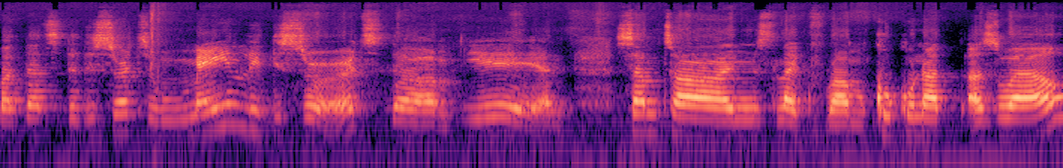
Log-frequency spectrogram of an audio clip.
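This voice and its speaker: Speaking very slowly in a Visayan Filipino accent, a woman with a dark, mellow tone and medium pitch makes big swings in loudness. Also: ordinary pitch variation. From Philippines, Visayas. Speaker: radio interview guest. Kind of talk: radio interview. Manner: halting.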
